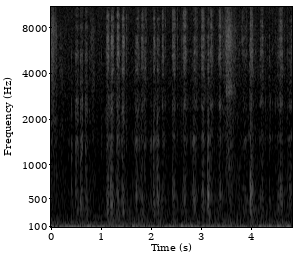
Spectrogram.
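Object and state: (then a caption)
Pencil writing on notebook paper. A mechanical pencil writes continuously on a lined page of a spiral notebook resting on a wooden table, while the other hand rests still on an open paperback. Quiet, bright scratching strokes of graphite on paper come in quick bursts over a steady low hum.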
